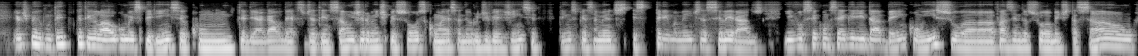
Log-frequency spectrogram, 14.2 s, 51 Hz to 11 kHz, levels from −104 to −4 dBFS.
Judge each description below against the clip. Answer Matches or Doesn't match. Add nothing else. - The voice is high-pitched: Doesn't match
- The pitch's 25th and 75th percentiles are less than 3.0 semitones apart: Matches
